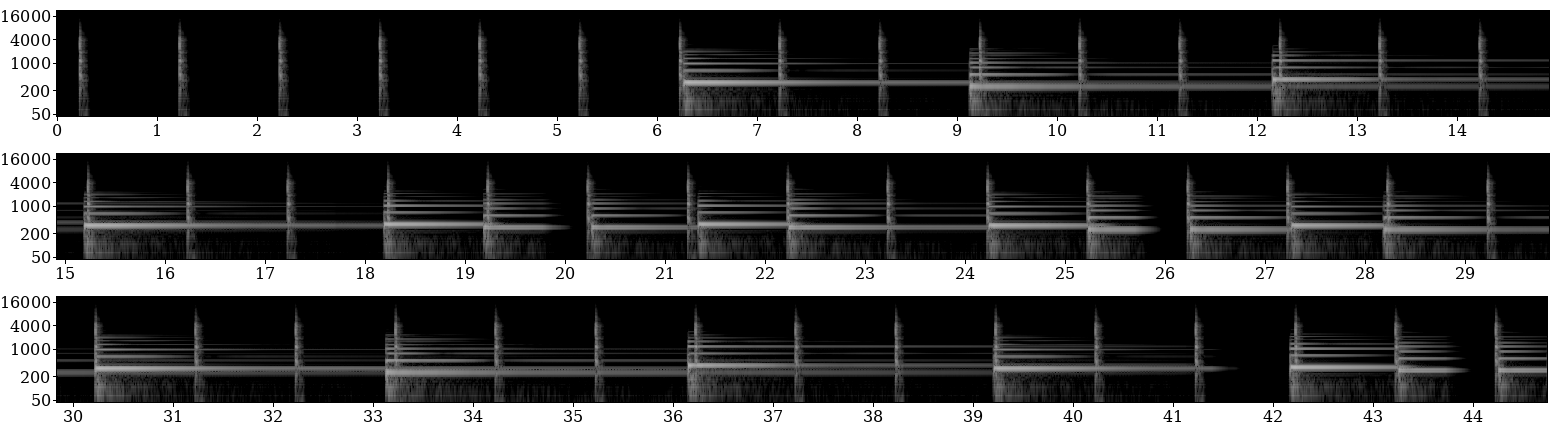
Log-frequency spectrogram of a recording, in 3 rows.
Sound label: Little Church Bells 60BPM, piano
